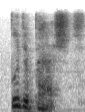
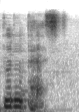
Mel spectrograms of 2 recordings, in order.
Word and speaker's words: Budapest: Budapest, if you want to say it right. Not Budapest. Yeah. Budapest. Yeah. Like borscht.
